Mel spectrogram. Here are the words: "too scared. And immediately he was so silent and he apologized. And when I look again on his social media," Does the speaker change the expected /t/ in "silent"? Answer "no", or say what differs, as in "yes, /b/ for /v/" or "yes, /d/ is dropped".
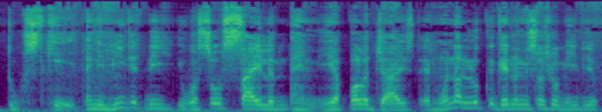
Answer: no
